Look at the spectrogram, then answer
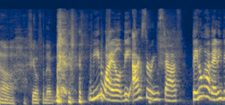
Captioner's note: laughs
